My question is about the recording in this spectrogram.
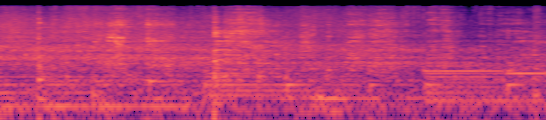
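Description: Hot coconut oil with just-fried ground spices and grated ginger sizzling steadily in a pan as coconut milk is poured in; the sizzle eases a little toward the end as the milk cools the fat.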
